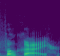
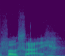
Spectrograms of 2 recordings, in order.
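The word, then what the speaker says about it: foci: going to learn to get the folai or the fosi heard to pronounce both ways but anyway fosi the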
